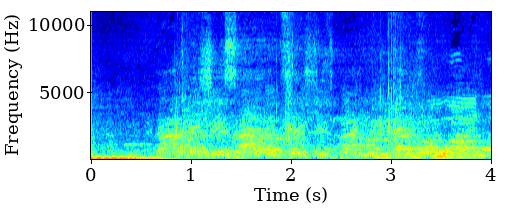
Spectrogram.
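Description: A large concert crowd cheering. The band's music drops away about half a second in and leaves the crowd's many voices on their own.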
